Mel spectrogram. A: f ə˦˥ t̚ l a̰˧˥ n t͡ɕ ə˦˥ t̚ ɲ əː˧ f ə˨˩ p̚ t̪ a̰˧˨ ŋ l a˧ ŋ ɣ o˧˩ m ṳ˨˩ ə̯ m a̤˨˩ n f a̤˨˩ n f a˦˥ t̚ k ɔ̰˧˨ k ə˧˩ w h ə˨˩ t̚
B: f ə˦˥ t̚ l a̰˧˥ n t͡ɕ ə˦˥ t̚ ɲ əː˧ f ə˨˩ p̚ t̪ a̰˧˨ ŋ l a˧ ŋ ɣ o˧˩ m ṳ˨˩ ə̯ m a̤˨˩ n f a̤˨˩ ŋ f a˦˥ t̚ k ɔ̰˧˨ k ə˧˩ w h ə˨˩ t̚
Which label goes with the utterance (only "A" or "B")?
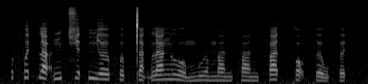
A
